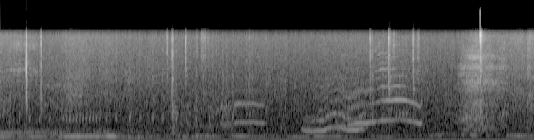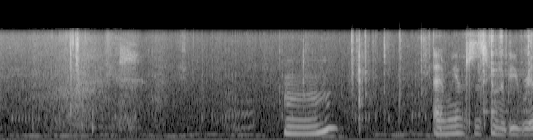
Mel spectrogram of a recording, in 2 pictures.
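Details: House cat playing with a feather wand toy, chirping and pouncing: a series of brief, curved, rising-falling chirps scattered through the clip, louder and denser toward the end, with rustling, clicks and a person talking softly.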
